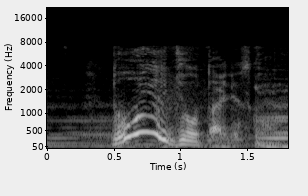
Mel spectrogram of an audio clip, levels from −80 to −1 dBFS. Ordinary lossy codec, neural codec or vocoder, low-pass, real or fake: none; codec, 16 kHz, 16 kbps, FreqCodec, smaller model; 7.2 kHz; fake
